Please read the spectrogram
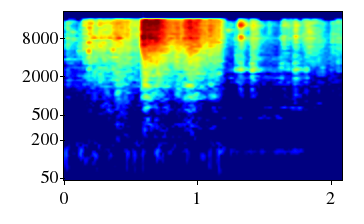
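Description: Metal wire shopping cart rattling and jingling as it is pushed along, loudest just over half a second in, then easing off.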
